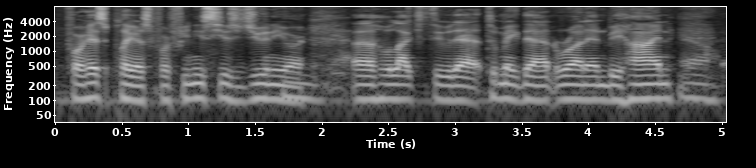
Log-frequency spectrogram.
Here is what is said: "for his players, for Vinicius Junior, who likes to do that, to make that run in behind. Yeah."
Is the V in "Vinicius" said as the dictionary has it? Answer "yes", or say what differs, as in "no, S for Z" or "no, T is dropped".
no, F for V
